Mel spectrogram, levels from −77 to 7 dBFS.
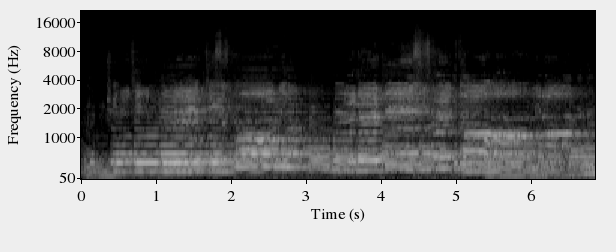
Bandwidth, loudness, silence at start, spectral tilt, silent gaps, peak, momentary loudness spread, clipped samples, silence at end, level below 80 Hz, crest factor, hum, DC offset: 13.5 kHz; -28 LUFS; 0 s; -5 dB/octave; none; -14 dBFS; 7 LU; under 0.1%; 0 s; -64 dBFS; 14 dB; none; under 0.1%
